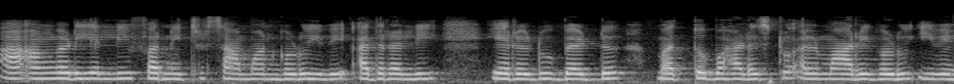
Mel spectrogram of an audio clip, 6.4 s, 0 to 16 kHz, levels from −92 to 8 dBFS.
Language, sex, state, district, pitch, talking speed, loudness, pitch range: Kannada, female, Karnataka, Bidar, 230 Hz, 115 wpm, -17 LUFS, 225-240 Hz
